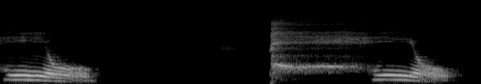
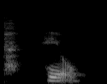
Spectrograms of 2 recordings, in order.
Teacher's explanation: So the correct way to teach it and to introduce it would be peel, peel. So we're turning that explosion of air at the end of P into the H word. So it might be a little bit harder to hear where that ends and where the H word starts. · you would still focus on that explosion of air joining on to the start of the H word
